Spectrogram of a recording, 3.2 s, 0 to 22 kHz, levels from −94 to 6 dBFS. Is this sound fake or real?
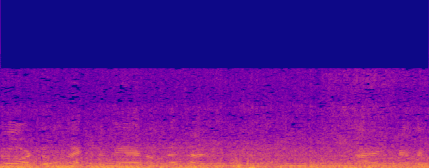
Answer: real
